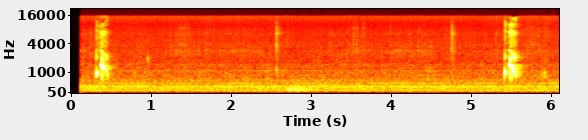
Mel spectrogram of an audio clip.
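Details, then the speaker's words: Two short, sharp catching sounds about five seconds apart against quiet room noise from a baby girl having her first hiccups, which wake her as she falls asleep: hiccups. "Hiccups. Hello. Oh, I thought they were gone. I thought she was falling asleep. She looks like they wake her up."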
